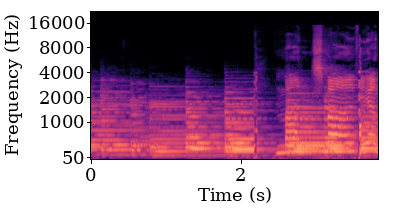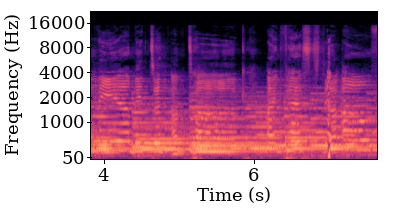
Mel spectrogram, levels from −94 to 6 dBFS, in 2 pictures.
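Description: The sound skips ahead with a brief garbled glitch, about 60 ms each, at 2.16, 3.54 and 6.96 s, most likely a broken MP3 bit reservoir after cut frames.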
